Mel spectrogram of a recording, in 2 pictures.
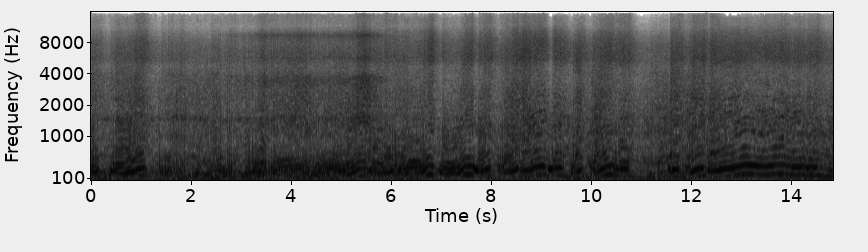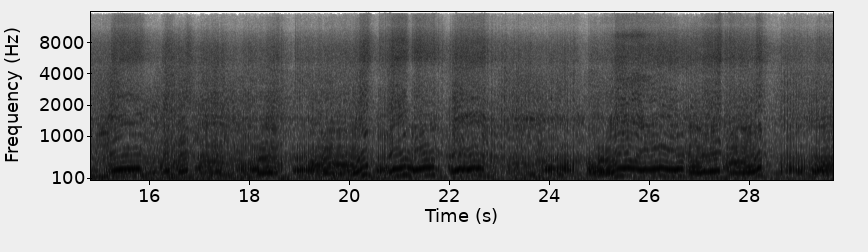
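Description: Engine of a small Senior Mini class off-road racer, heard from an onboard camera, revving hard and dropping back over and over as it works through corners and gear changes, with wind and dirt noise over it.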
